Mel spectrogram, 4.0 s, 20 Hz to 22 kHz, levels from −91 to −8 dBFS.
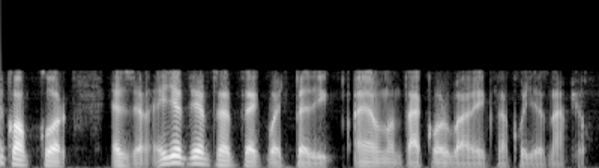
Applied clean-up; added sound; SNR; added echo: neural separator model SepFormer WHAMR!.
